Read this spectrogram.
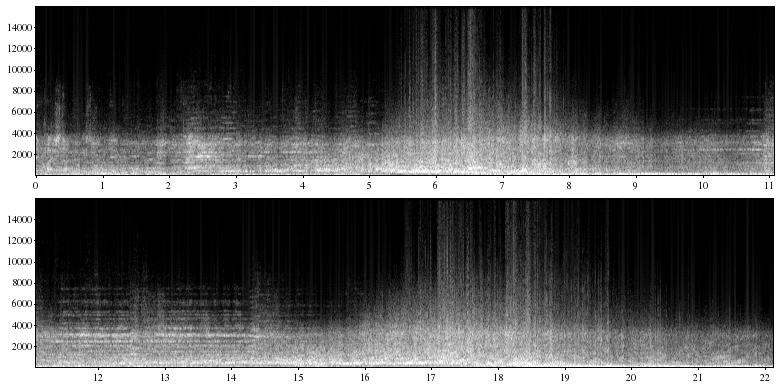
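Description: A jet roars loudly overhead, its engine rising and fading as it passes.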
